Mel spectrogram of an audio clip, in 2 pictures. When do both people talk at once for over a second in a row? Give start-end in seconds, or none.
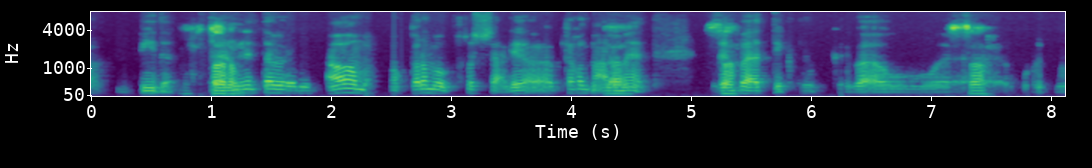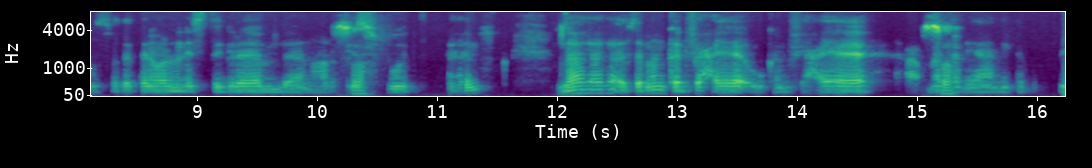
none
